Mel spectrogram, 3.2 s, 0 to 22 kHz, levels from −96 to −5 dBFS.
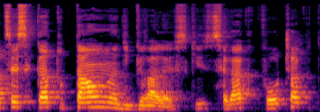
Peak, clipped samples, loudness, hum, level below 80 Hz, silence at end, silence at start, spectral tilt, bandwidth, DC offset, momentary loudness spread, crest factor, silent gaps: -2 dBFS; under 0.1%; -23 LUFS; none; -70 dBFS; 0.1 s; 0 s; -3 dB/octave; 19.5 kHz; under 0.1%; 10 LU; 20 dB; none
